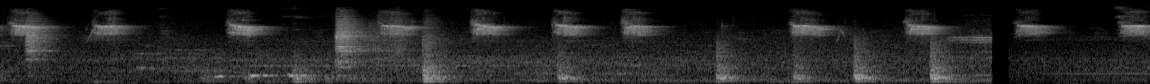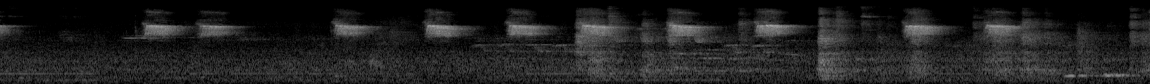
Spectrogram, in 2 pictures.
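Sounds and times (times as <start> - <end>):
small bird chirping: 10.1 - 14.2.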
